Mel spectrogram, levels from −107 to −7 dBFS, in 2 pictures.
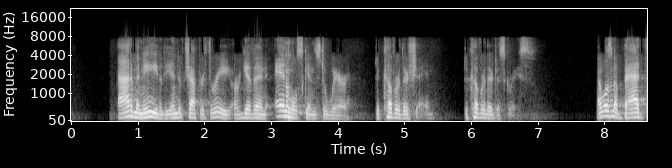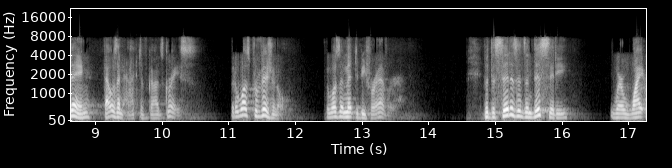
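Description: Throughout, the speech carries Speex codec damage that is plainly audible: a hoarse, grainy texture where the CELP coder has too few bits for the excitation. It fits a Speex mode around 20 kbps. A spectrogram shows smeared harmonics with noise filling the gaps between them.

From 3.23 to 3.31 s, between "are given" and "skins to wear to", VoIP packet loss concealed by the speech codec appears, pointing to a single lost 20 ms packet. The decoder stretches the last sound into a brief, fading extension that lingers past the gap. The waveform shows repeated periods decaying in level.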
